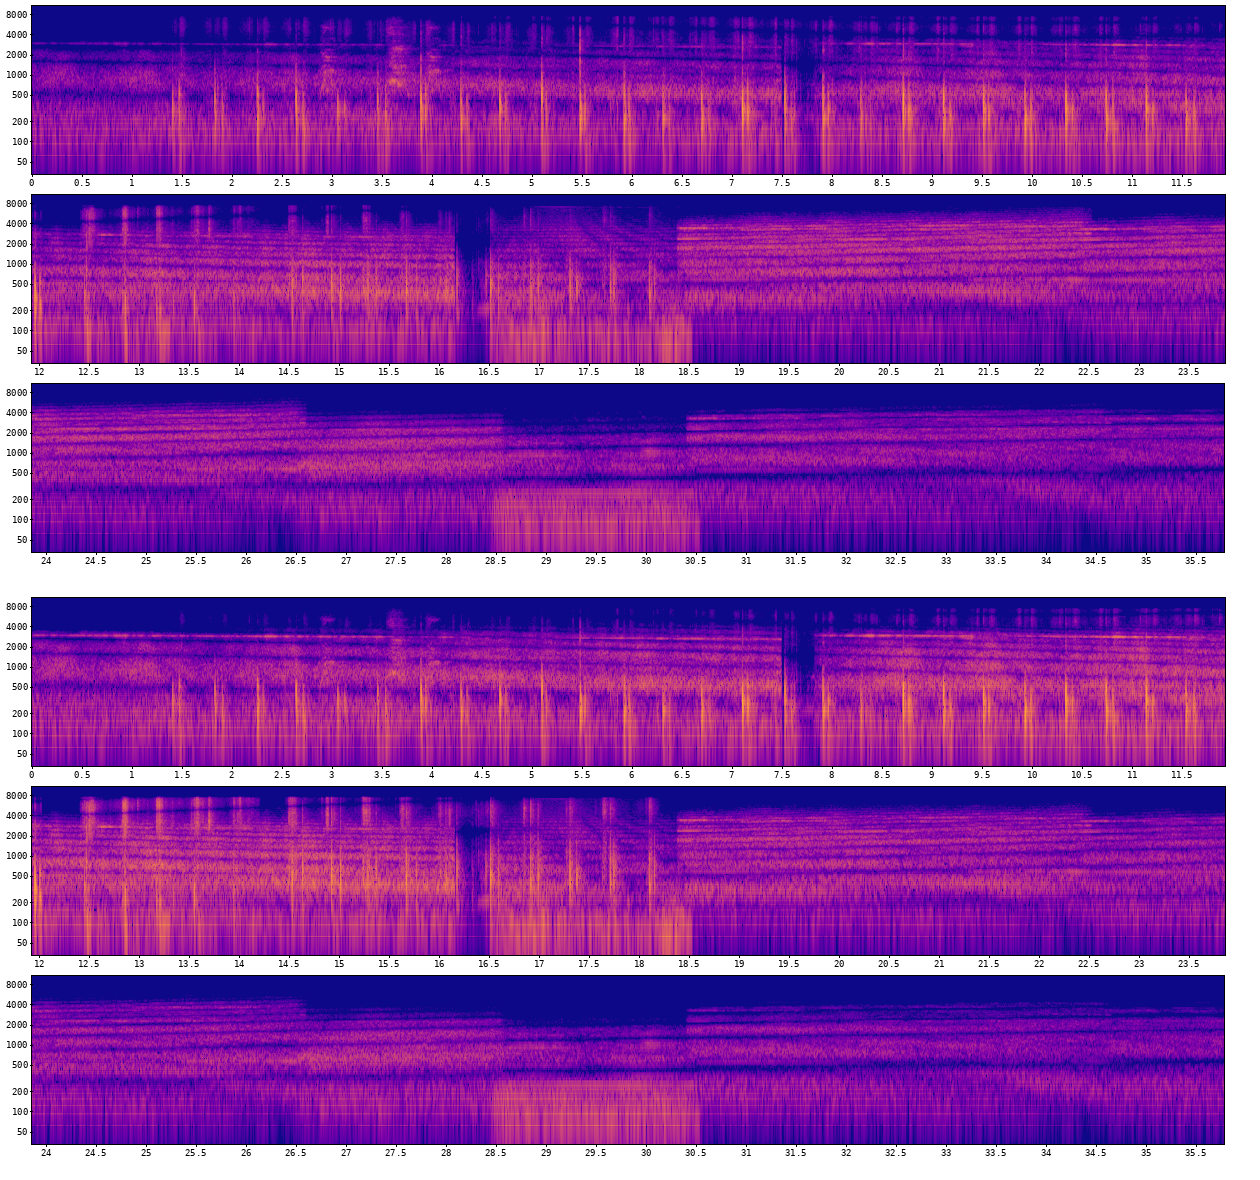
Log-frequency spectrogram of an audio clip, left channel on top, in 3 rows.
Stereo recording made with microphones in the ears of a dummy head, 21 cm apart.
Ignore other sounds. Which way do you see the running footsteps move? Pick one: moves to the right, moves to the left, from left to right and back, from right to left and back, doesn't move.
moves to the right.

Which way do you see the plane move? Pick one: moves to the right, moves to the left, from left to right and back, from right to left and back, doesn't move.
moves to the left.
